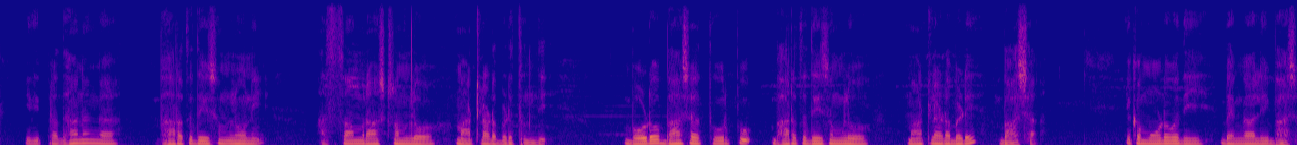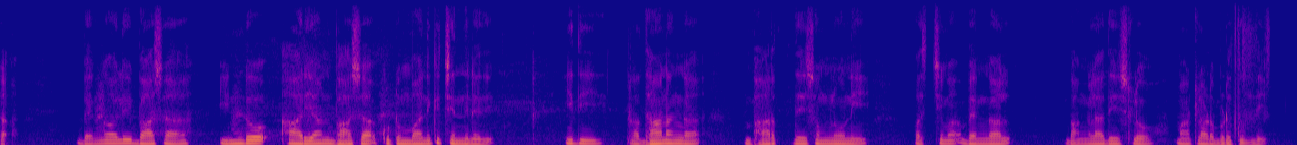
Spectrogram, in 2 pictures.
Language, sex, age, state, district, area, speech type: Telugu, male, 18-30, Andhra Pradesh, N T Rama Rao, urban, spontaneous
